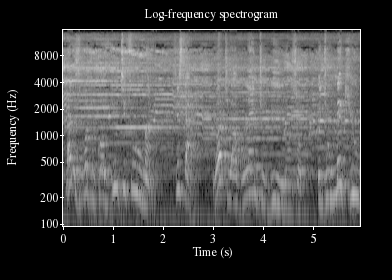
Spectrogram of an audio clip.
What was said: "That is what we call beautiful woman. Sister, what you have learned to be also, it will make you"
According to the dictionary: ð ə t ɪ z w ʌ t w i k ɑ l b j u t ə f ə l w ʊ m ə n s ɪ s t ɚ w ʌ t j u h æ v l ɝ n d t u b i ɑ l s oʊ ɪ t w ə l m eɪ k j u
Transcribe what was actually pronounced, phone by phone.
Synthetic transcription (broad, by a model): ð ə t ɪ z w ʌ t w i k ɑ l b j u t ə f ə l m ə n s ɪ s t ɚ w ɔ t j u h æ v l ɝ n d t u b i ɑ s oʊ ɪ t w ə l m eɪ k j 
